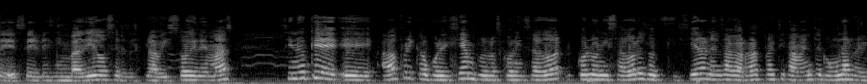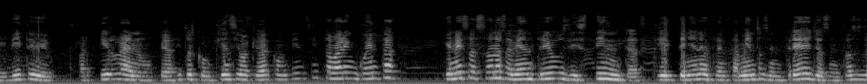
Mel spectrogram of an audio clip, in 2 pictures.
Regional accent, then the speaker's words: Quito, Pichincha, Ecuador; Yo soy de Quito, mi ciudad.

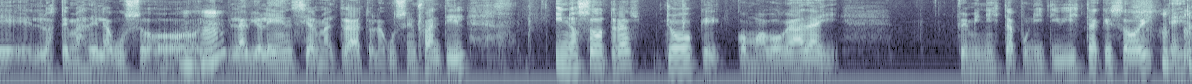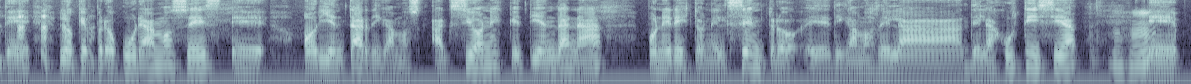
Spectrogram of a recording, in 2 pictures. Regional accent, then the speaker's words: Argentina; eso también hace que se dimensione más nuestro trabajo. Uh-huh. como argentinas.

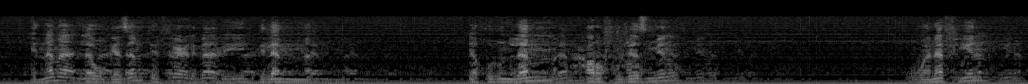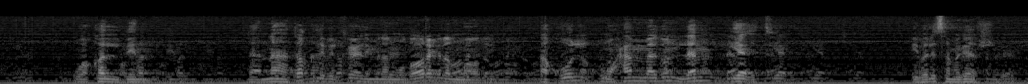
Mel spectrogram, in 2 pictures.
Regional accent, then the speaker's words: Egypt; يعني كما في المثل المشهور عندنا في مصر

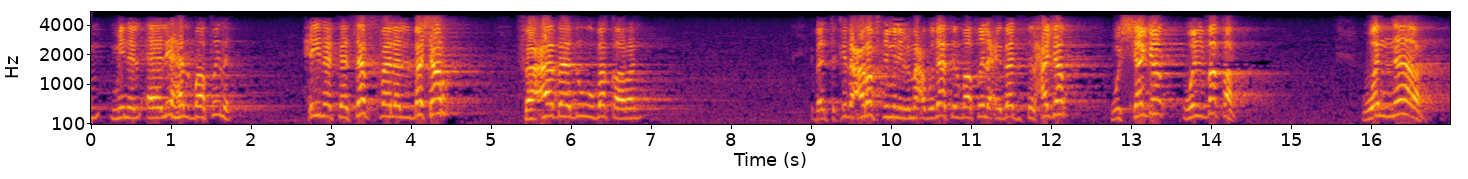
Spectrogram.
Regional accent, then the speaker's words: Egypt; فإحنا أبناء البلد مش غرباء عليها ولا حاجة، يلبسوا أسود يلبسوا أصفر، البلد بلدنا

